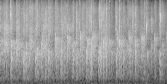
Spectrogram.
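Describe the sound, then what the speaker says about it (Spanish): A church congregation bursts into a strong round of applause, dense rhythmic clapping that stays loud and close throughout with a few voices mixed in. "Eso merece un fuerte aplauso, hermanos."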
